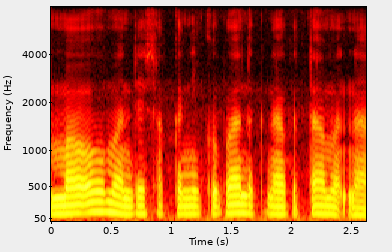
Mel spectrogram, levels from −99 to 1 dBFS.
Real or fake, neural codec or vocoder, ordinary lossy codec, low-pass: real; none; none; none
